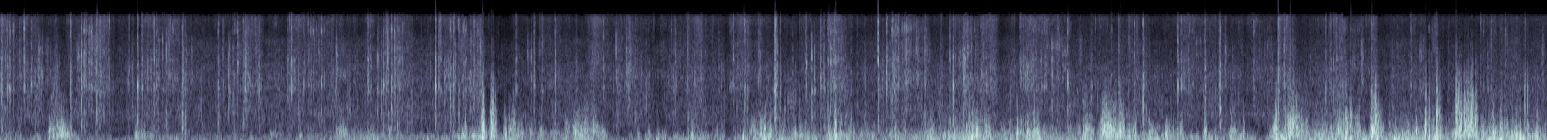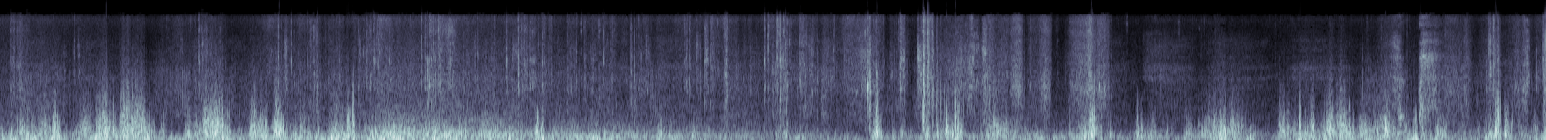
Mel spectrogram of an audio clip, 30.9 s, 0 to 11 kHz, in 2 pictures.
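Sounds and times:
rhythmic skiing strides: 0.0 - 30.9
wind buffeting microphone: 0.0 - 30.9.

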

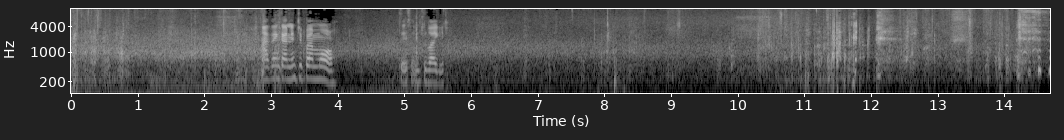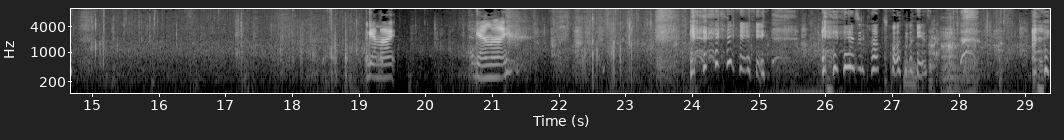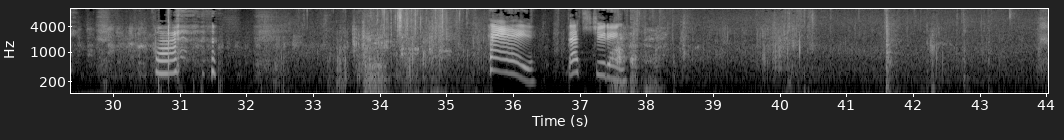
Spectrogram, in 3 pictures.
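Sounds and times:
dogs tussling: 32.4 - 35.6
scuffling on gravel: 37.8 - 41.2.

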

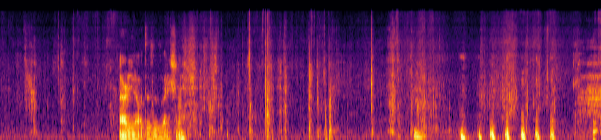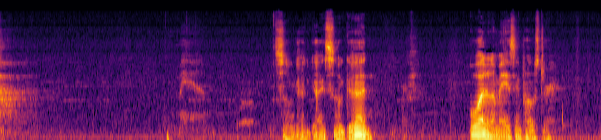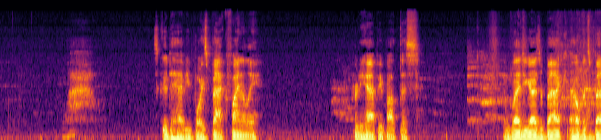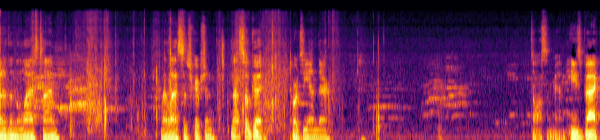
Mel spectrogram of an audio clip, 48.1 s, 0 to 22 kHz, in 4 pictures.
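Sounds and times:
paper rustling and crackling: 3.4 - 9.1, 33.8 - 43.8
man exclaiming: 34.1 - 38.1.

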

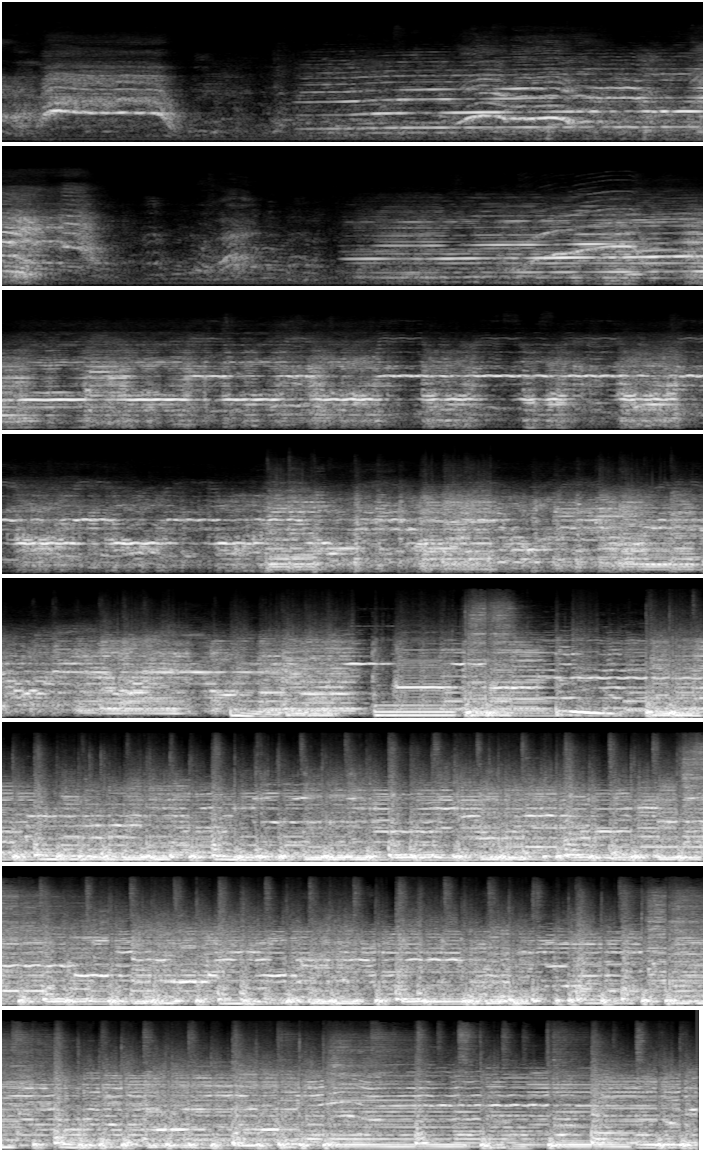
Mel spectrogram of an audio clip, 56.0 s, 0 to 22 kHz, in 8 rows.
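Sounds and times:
electric guitar sustained notes: 3.0 - 7.4, 10.4 - 56.0
drums: 11.6 - 56.0
bass notes: 26.9 - 56.0.

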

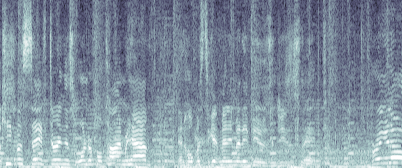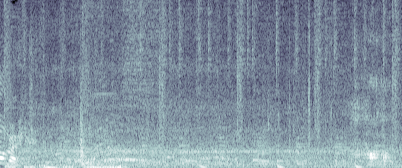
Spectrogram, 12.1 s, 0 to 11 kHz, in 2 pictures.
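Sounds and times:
background music with deep bass: 0.0 - 12.0.

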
